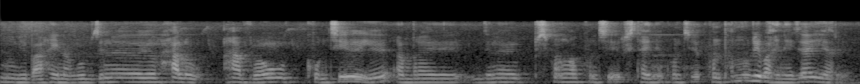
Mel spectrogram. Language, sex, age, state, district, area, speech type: Bodo, female, 45-60, Assam, Kokrajhar, rural, spontaneous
